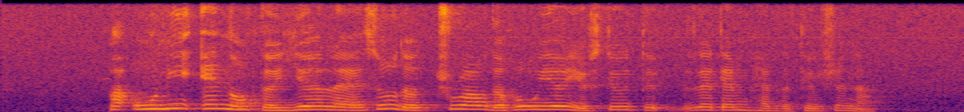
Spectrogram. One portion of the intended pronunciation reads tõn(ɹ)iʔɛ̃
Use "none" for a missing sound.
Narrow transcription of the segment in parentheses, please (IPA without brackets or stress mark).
l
